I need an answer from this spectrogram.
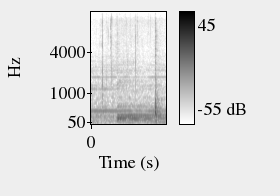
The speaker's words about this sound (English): Pouring that first delicious cup of coffee. Oh, it just makes me melt.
